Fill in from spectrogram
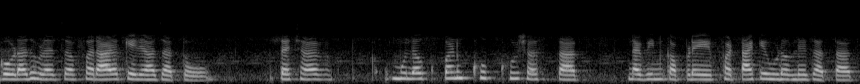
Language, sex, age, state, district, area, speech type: Marathi, female, 18-30, Maharashtra, Solapur, urban, spontaneous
